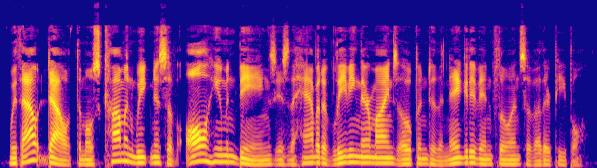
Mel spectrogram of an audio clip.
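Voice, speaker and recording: Male narrator for self-help audiobook: lowish, warm voice, instructive delivery, careful phrasing. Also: dry recording, lo-fi sound.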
